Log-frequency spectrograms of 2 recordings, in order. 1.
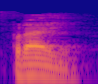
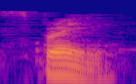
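Se añade una e antes de la s. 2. La palabra empieza directamente con el sonido s. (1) "Como si fuera ES" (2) "en lugar de spray"

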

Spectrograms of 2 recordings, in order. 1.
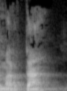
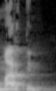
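El nombre termina en vocal, no en n. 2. El nombre termina con un sonido n claro. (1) "se pronuncia Martá" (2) "Se escribe Martín"

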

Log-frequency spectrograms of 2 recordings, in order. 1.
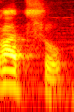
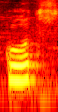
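El nombre termina con una vocal final añadida. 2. El nombre termina en el sonido s, sin vocal. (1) "por la pronunciación en japonés" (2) "la idea original era Guts de Agallas"

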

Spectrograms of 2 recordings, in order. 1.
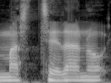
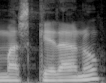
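El nombre se lee con los sonidos de la ortografía española. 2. El nombre se lee con los sonidos de la ortografía italiana. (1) "no pronunciarlos a la italiana, sino como se escriben" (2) "que es lo que cabría de esperar según la ortografía italiana"

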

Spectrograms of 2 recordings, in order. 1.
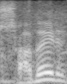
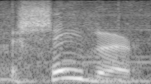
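El nombre se pronuncia con sonidos españoles. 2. El nombre se pronuncia con sonidos ingleses.

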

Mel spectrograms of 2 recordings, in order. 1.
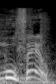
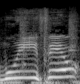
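La primera palabra se acorta a 'mu'. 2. La primera palabra se dice completa, terminando en 'y'. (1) "¿Muy o mu?" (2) "¿Muy o mu?"

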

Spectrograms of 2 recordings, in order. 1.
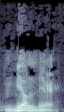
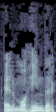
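El nombre suena como 'myol-nir'. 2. El nombre suena como 'mo-hin-der'. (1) "Pero se pronuncia Mjolnir" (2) "como dice Marmán"

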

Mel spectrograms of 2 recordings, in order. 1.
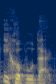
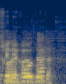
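La frase se contrae y se omite la palabra del medio. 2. La frase se dice en su variante coloquial vulgar. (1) "como la contracción" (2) "Tanto su vulgarismo"

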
